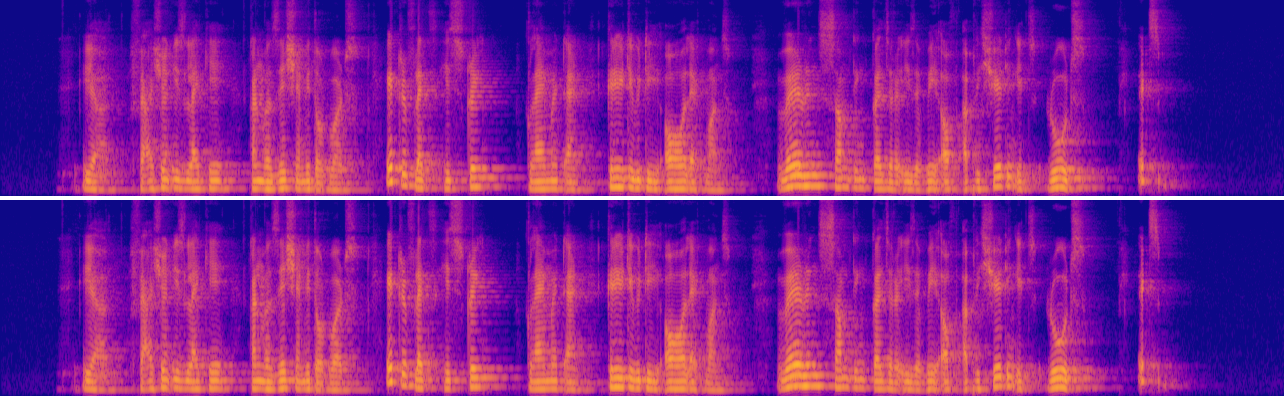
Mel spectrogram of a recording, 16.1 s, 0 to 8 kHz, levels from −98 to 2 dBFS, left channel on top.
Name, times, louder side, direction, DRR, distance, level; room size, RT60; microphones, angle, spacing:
voice 1, 1.0-1.4 1.6-2.8 3.1-4.5 4.8-6.0 6.6-7.3 7.6-9.1 9.7-12.8 13.1-13.6 14.2-14.6, equal, 10° right, 7 dB, 0.7 m, -24 dB
9.1 x 8.3 x 9.1 m, 0.88 s
head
